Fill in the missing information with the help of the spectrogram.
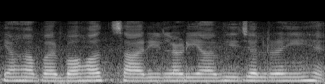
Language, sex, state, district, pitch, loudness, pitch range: Hindi, female, Haryana, Charkhi Dadri, 170 Hz, -15 LUFS, 165-175 Hz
